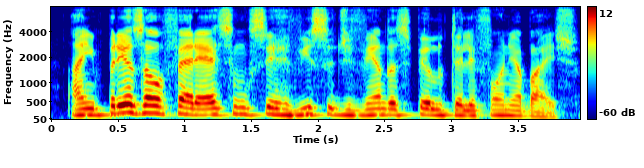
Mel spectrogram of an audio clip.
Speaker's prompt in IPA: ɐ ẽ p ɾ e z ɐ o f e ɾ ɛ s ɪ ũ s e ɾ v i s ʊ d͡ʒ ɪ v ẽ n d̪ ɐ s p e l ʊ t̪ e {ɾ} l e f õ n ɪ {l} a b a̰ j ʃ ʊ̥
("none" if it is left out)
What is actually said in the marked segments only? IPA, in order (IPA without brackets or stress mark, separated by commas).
none, none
